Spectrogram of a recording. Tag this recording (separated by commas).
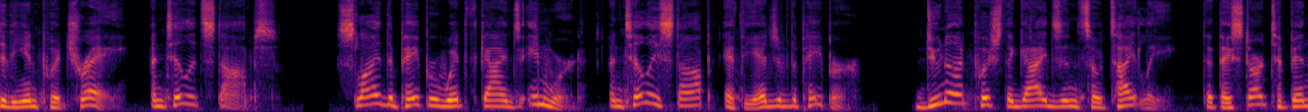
Speech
